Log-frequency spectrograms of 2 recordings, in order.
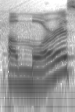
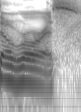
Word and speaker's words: Aurorus: It's Aurorus is what you mean. A U R O R U S.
